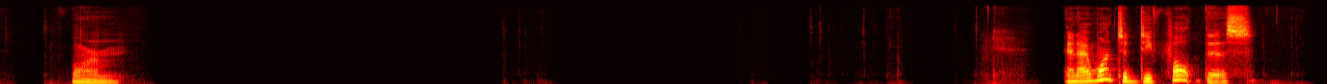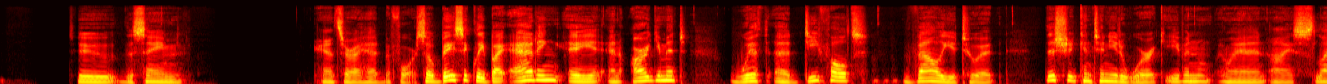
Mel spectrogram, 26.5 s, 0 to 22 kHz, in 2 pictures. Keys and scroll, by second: 13.0 super+c, 15.0 super+v.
